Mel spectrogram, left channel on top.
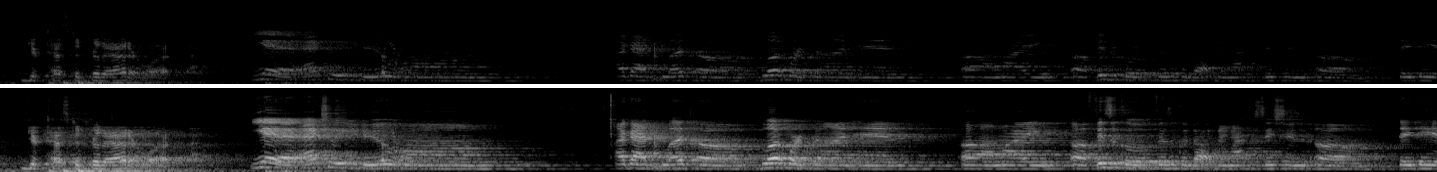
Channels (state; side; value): quieter; left; 22.5 dB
